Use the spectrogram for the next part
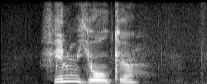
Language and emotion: Russian, neutral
